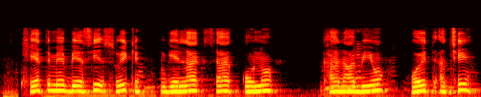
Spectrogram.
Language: Maithili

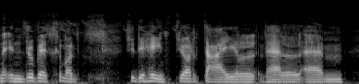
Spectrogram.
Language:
Welsh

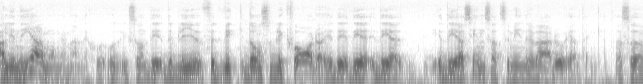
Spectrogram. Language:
Swedish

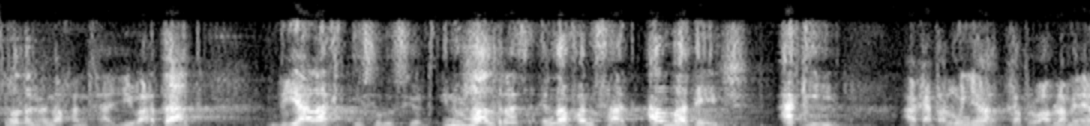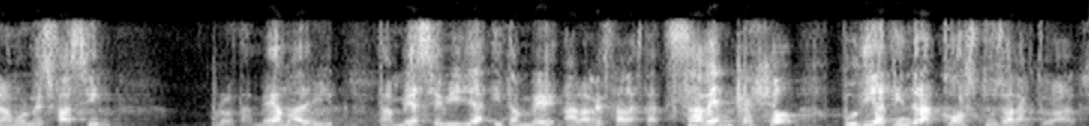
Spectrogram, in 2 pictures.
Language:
Catalan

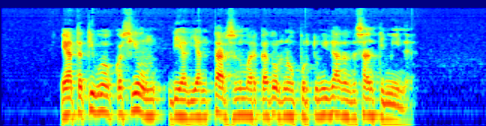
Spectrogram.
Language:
Galician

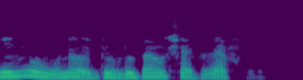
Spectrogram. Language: Yoruba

